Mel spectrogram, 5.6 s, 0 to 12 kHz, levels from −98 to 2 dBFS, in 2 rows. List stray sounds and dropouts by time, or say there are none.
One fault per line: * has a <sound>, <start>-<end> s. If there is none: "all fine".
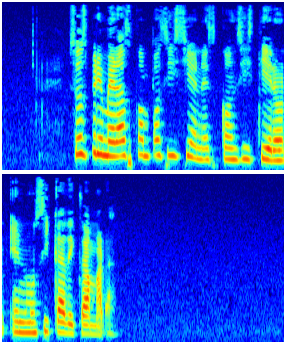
all fine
